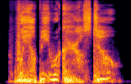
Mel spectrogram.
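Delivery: soft, hushed whisper, barely voiced. Doing a bit for the audience, a Joe Biden whisper impression. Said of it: "You know how Joe Biden be whispering".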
